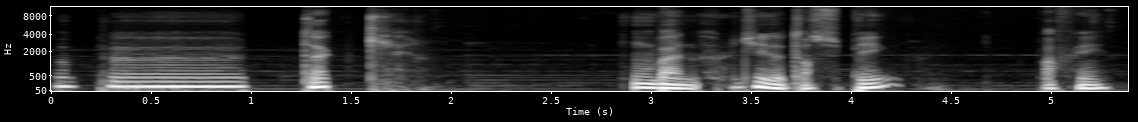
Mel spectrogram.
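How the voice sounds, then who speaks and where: A man's voice: medium pitch, measured pace, mellow, no echo, faint music behind. A man, a streamer, chatting casually. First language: French. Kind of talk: casual chat.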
